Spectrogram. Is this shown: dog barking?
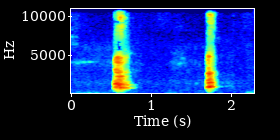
yes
